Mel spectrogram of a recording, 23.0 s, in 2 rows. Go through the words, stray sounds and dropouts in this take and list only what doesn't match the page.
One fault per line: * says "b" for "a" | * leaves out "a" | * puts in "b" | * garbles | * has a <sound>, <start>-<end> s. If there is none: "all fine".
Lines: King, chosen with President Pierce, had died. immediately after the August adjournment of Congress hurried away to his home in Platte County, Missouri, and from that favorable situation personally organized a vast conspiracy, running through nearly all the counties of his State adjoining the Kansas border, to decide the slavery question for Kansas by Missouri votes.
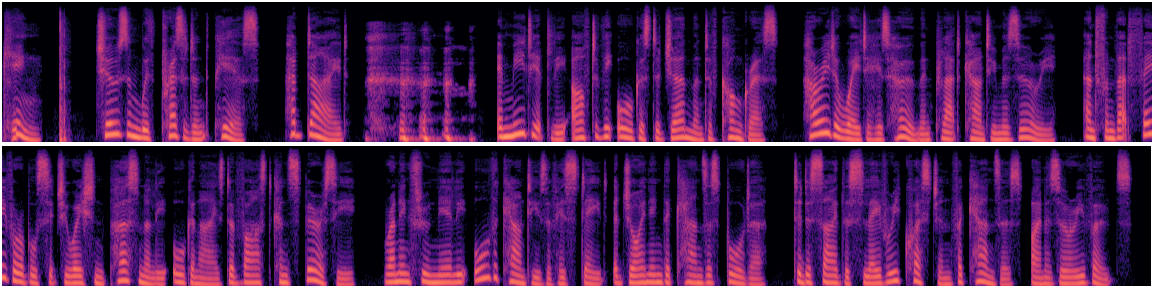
* has a thud, 0.6-0.7 s
* has a laugh, 3.6-4.8 s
